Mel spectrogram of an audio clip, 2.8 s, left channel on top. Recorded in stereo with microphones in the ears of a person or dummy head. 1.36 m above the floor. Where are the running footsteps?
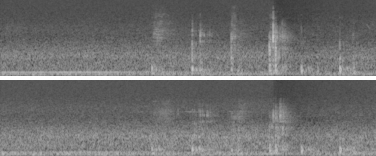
50° left (ahead or behind), 2.5 m.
